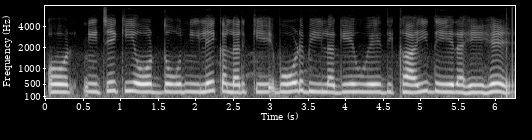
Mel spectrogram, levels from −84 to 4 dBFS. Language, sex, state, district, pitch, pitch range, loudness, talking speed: Hindi, female, Rajasthan, Jaipur, 250 Hz, 245-260 Hz, -13 LUFS, 155 wpm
